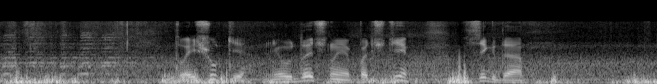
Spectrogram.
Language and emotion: Russian, neutral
